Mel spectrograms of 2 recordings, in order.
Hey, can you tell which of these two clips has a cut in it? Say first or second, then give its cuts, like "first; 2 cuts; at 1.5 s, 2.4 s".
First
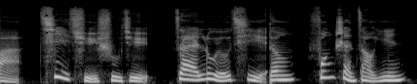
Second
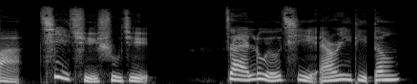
first; 3 cuts; at 1.6 s, 2.7 s, 3.0 s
